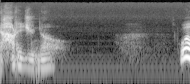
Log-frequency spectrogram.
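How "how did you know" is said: hushed amazement. Retold or imitated. Convicted seeker's amazed reply.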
